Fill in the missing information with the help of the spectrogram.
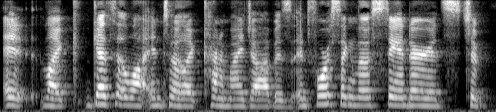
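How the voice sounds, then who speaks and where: Young woman co-host, twenties, scratchy hoarse voice, bubbly chatter. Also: mid-range voice, fairly even intonation, normal speed, fairly bright tone. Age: 20s. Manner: bubbly, chatty, laughs often. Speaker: podcast co-host. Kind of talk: casual chat.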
